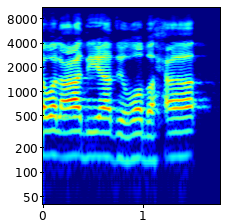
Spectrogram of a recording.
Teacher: جب ہم اس پر وقف کریں گے یہ نون تنوین ختم ہو جائے گا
